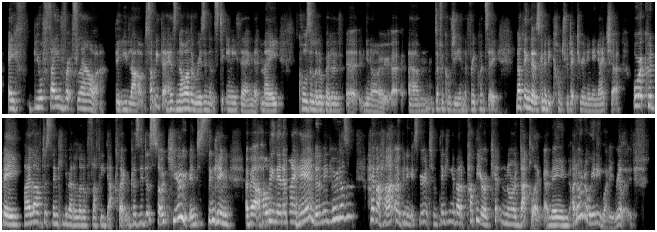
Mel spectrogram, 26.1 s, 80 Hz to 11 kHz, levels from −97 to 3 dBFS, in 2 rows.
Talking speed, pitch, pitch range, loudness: 220 wpm, 215 Hz, 180-255 Hz, -27 LUFS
